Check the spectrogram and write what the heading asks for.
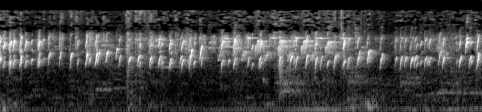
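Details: Goldfinch song mixed with a hybrid's, played to irritate other birds: continuous high, tinkling chatter of quick liquid notes, with a few brief pauses and soft low background rumble.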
